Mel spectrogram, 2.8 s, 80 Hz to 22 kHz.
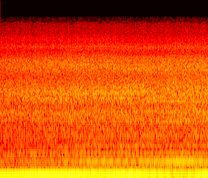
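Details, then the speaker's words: Infiniti G35 just out of limp mode: smooth, even low idle with a steady hum and no surging, no check engine light, normal idle; valve covers leaking oil with a plug soaked in oil. "she is purring purring like a kitten check engine light nothing"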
